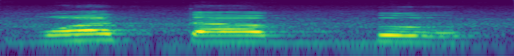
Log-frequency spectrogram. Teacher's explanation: کیونکہ با پر جب ہم وقف کریں گے تو با ساکن ہو جائے گی، تو ہم با حروف قلقلہ میں سے بن جائے گی تو ہم با پہ قلقلہ کریں گے، ٹھیک ہے؟ با حروف قلقلہ ہو جائے گی تو ہم با پہ قلقلہ کریں گے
